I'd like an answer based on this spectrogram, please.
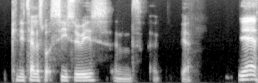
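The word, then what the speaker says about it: sisu: your book about this is in search of cisu is that how to pronounce yeah can you uh can you tell us what cisu is and yeah yeah C is a a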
